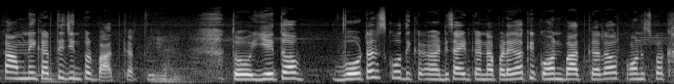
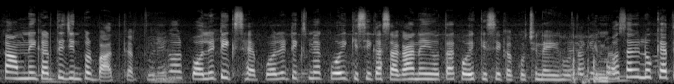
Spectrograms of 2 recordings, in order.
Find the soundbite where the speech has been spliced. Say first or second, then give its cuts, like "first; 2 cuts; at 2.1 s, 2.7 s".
second; 2 cuts; at 1.8 s, 5.9 s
